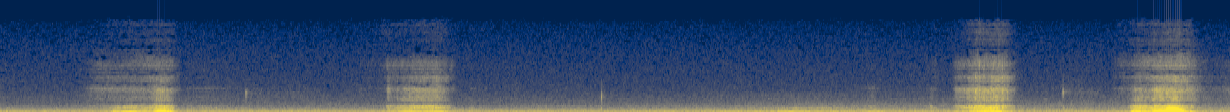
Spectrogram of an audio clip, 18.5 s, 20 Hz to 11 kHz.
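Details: Snoring recorded with SnoreLab app during sleep: rough, rattling snores every few seconds, about four in 18 seconds, over a steady low room hum.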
